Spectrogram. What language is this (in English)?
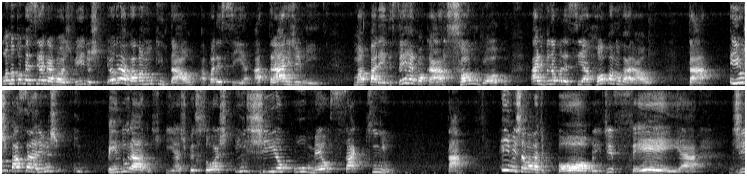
Portuguese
